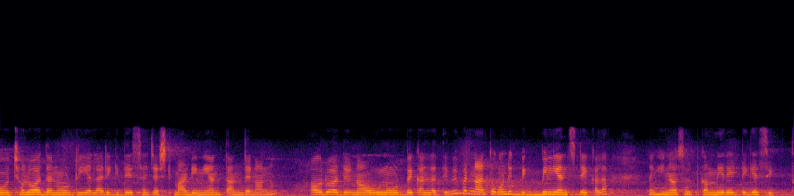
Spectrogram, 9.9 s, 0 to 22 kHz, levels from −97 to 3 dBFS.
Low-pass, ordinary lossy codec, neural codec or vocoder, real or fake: none; none; none; real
